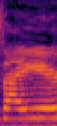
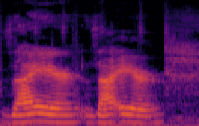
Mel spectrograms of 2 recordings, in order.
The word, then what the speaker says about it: Zaire: My name is Zaire. If you didn't know, that's how it's pronounced. Zaire.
